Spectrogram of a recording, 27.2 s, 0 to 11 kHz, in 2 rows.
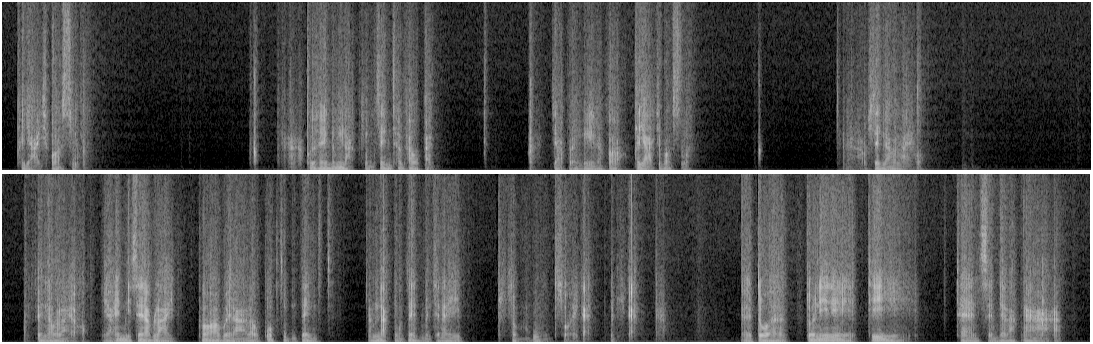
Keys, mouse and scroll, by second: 0.6 click, 2.0 shift+click, 3.5 click, 6.3 ctrl+shift+click, 7.6 click, 8.6 shift+click, 11.3 right click, 12.0 click, 12.6 click, 15.2 right click, 15.9 click, 16.7 click, 17.0 right click, 17.5 right click, 21.7 click, 23.3 click, 25.8 click.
